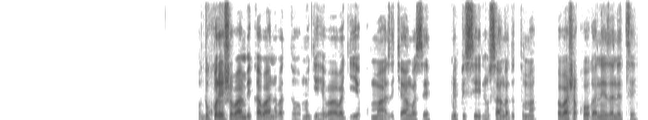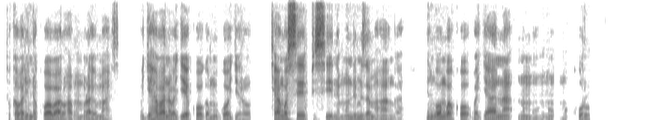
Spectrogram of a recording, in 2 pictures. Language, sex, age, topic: Kinyarwanda, male, 25-35, education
